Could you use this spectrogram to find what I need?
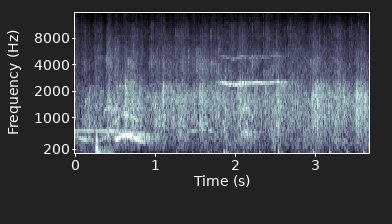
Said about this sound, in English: Well, I want to ask everyone to give a very, very warm round of applause to Rana Mitter.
